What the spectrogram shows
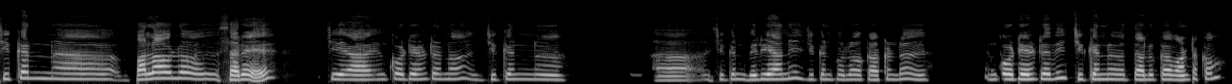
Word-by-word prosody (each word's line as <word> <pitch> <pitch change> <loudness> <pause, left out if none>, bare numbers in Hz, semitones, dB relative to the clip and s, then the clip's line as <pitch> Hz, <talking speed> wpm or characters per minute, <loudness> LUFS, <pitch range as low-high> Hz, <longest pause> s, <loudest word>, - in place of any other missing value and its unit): చికెన్ను 270 +1 -1 0.8
పలావులో 280 +4 +5 0.4
సరే. 220 +1 +6 0.8
చి 245 - -5 0.2
ఆహ్, 220 0 +2
ఇంకోటి 240 +1 -2
ఏవిటన్నావు? 245 +1 -5 0.2
చికెన్ను 235 +1 -5 1.2
ఆహ్, 190 0 -3 0.2
చికెన్ 235 +1 -6
బిర్యానీ, 240 +5 +3
చికెన్ 230 0 -7
పులావ్ 225 0 -3
కాకుండా, 230 +4 -3 0.8
ఇంకోటేంటది? 240 +3 +4
చికెను 240 +1 0 0.2
తాలూకా 225 +1 +2
వంటకం? 255 +6 0
235 Hz, 90 wpm, -24 LUFS, 225-250 Hz, 1.2 s, సరే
